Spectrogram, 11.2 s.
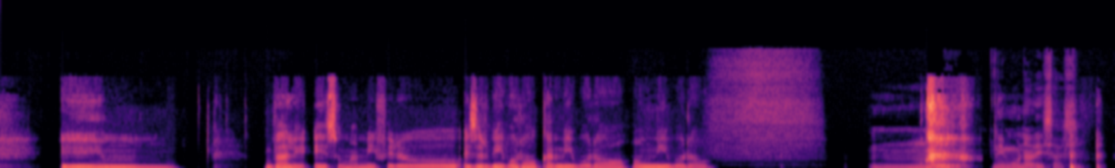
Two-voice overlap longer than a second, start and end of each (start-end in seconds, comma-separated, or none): none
